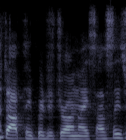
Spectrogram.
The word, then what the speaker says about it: isosceles: Now, this also might always my caveat, I'm not positive that that isosceles is spelled correctly there, but you do pronounce it isosceles and it does mean that two of the sides are the same.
